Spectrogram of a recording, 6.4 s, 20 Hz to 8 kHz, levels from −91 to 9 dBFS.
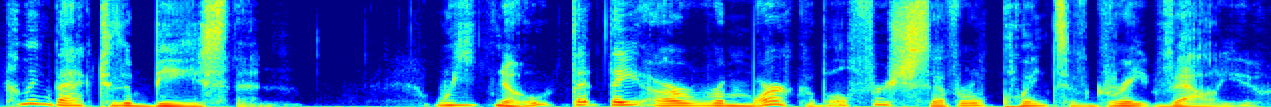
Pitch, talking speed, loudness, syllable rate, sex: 155 Hz, 170 wpm, -17 LUFS, 4.8 syllables/s, male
